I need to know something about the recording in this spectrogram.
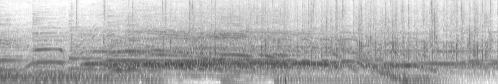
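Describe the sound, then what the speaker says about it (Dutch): A crowd at a carnival sitting claps and cheers loudly and continuously while music with sliding tones plays through it, the applause close and dense throughout. "applaus"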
